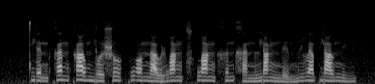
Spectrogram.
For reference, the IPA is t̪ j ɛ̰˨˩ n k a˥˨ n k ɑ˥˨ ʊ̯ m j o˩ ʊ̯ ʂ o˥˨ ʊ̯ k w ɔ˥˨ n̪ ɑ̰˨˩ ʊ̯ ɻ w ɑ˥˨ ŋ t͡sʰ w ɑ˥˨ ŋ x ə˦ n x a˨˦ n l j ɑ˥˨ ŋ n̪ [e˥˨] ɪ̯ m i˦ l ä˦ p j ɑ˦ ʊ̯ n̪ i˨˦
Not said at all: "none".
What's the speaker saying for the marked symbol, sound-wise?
ḛ˨˩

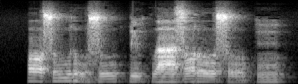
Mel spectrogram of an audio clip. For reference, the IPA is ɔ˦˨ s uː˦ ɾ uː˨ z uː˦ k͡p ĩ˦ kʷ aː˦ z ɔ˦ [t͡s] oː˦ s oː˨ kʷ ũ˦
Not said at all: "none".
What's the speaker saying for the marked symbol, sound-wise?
ɾ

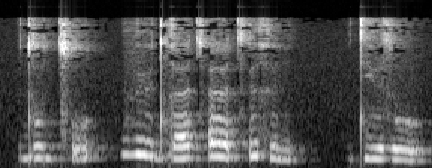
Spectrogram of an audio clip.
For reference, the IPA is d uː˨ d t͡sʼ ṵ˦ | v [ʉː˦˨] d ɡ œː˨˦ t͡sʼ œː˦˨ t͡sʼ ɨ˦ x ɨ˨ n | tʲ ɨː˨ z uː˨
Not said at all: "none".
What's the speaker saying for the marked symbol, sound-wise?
ʉː˦˨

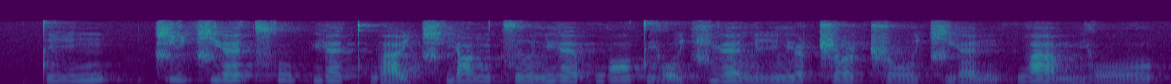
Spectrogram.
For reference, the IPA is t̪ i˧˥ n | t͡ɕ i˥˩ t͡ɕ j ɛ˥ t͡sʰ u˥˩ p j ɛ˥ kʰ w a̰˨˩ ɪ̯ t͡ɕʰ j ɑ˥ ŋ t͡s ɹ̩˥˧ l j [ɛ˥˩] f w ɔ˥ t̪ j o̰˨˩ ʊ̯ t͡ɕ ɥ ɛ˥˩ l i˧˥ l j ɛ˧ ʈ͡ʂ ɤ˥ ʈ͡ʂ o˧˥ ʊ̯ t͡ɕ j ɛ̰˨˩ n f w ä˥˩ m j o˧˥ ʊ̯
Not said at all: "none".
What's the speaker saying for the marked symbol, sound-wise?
ɛ˥˩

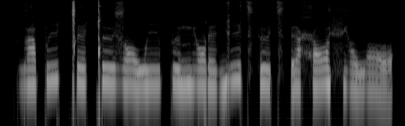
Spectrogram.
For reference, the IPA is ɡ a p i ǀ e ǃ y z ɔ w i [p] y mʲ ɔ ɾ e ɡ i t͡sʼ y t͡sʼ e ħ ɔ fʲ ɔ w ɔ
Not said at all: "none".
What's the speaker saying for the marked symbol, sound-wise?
p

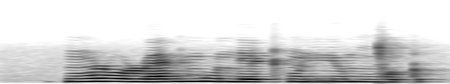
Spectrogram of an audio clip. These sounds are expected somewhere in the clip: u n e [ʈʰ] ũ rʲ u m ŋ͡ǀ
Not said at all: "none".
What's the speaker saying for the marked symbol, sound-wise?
ʈʰ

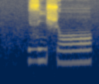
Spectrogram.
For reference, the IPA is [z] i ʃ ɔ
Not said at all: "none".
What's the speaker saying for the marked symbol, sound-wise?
z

